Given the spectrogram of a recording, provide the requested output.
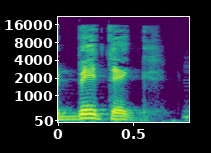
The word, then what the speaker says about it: betek: Donc, B-T-E-K, B-E-T-E-K, un petit G après, ça indique la prononciation. Ou bien B-E-T-E-G. Il y a les deux façons d'écrire, puisque tout le monde n'est pas d'accord.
